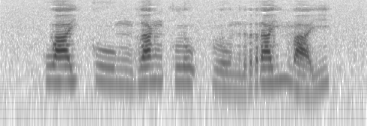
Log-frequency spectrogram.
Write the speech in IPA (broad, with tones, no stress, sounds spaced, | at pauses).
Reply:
k w a˦˥ j k uː˧ ŋ d a˥˩ ŋ k l u˦˥ ʔ p l u˨˩ n r a˦˥ j m a˩˦ j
